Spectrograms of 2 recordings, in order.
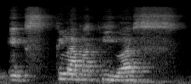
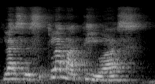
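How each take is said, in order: First: "exclamativas" said slowly, every syllable marked; slow emphasis. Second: Said in the usual way. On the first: Shown as a demonstration. ("exclamativas" despacio, marcando cada sílaba)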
